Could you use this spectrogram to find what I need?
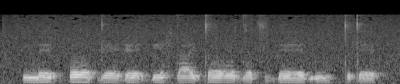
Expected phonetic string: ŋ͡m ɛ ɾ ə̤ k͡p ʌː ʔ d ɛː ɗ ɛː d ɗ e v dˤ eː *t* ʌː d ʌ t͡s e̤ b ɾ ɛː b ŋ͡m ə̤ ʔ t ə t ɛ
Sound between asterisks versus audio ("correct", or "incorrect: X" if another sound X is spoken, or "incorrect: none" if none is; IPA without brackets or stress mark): correct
